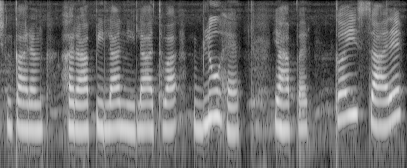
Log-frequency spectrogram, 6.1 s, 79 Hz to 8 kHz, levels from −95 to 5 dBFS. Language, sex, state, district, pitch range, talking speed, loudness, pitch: Hindi, female, Jharkhand, Garhwa, 230-260 Hz, 120 wpm, -16 LUFS, 235 Hz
